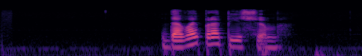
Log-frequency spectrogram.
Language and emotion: Russian, neutral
